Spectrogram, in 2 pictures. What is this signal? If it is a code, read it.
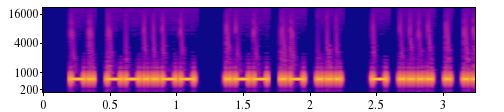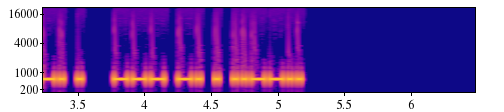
Morse code, heard as a keyed tone, about 36 wpm, 700 Hz. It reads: N, WAS THERE ONE?
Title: Sentences from Top 100 Words and Abbreviations 35wpm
